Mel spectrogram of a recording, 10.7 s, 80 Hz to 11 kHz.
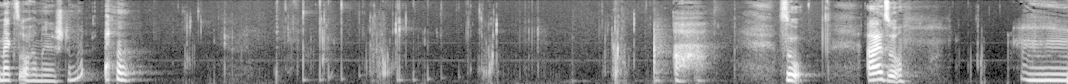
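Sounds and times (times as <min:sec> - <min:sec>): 
speech: 0:00.0 - 0:01.4, 0:07.8 - 0:09.2, 0:10.2 - 0:10.6
quiet wet mouth sounds: 0:01.7 - 0:06.9, 0:09.5 - 0:10.2
person drinking and swallowing: 0:01.8 - 0:07.4, 0:09.5 - 0:10.2.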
